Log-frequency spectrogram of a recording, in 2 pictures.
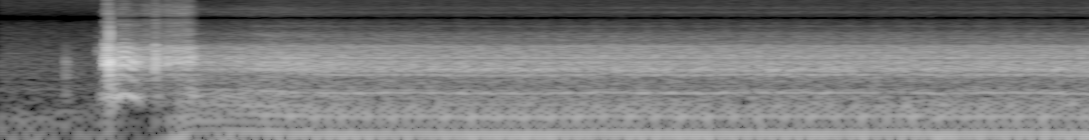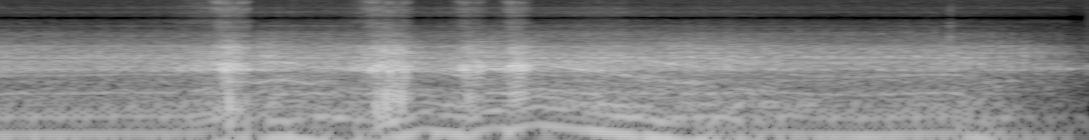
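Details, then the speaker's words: Solex carburetors on an engine, hot restart: warm engine catches instantly and settles into a smooth steady idle with a few clean blips; starts and runs healthy. "Jim, those are some really nice carburetors, even if I do say so myself."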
